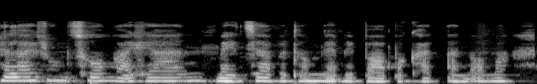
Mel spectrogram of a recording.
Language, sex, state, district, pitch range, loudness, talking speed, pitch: Mizo, female, Mizoram, Aizawl, 145-165 Hz, -16 LUFS, 145 wpm, 150 Hz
